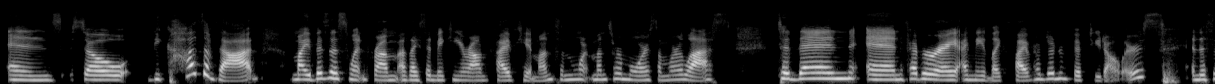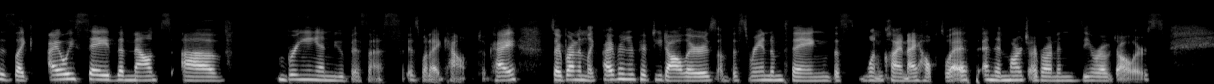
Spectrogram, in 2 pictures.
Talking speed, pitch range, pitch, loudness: 205 wpm, 190-230 Hz, 210 Hz, -18 LUFS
